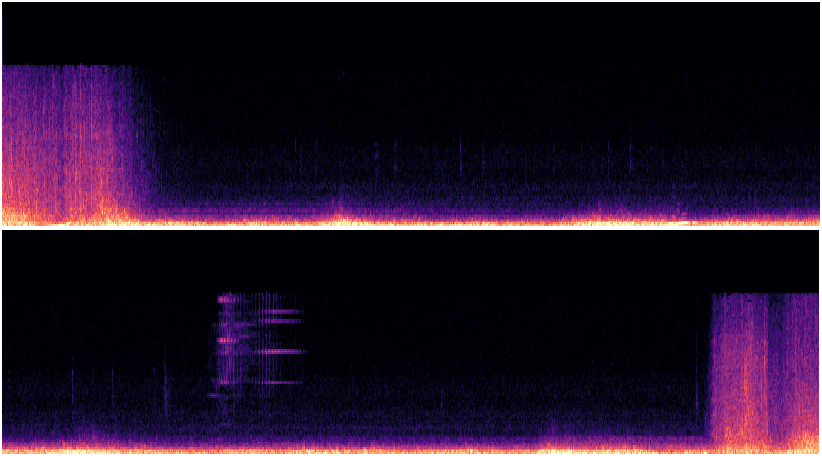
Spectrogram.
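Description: Muffled water rumbles and bubbles underwater.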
